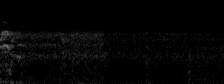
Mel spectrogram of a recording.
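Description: Faint room tone on a lecturer's microphone, with the brief hissy tail of a spoken word at the very start.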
